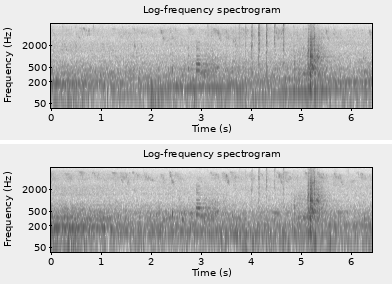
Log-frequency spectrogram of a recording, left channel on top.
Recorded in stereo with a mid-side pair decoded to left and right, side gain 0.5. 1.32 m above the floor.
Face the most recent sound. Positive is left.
turn(degrees=-5)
